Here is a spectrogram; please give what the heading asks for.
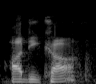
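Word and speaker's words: ad'ika: Little one, son or daughter, Adika, AD Betten, IKA, Adika.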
